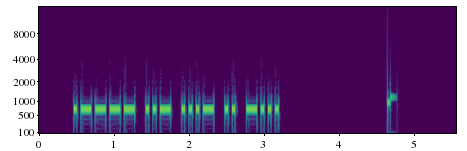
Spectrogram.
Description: Morse code, heard as a keyed tone, about 25 wpm, 700 Hz. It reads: 1UVIB
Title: Five Challenging Letter-Number Combinations 25wpm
